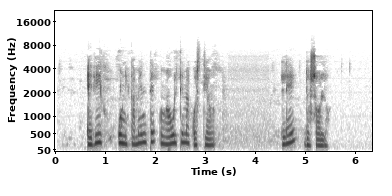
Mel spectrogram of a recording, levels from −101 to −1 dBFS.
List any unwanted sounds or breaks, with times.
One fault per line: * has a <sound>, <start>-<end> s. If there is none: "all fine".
all fine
